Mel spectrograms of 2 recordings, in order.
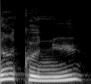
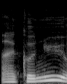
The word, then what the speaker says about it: inconnu: Alors, faites attention avec le premier mot, puisqu'effectivement, inconnu, on peut le prononcer de la même façon au masculin et au féminin.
